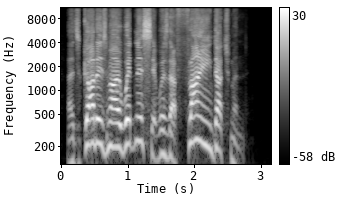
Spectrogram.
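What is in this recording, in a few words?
English male; Pirates Of The Caribbean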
